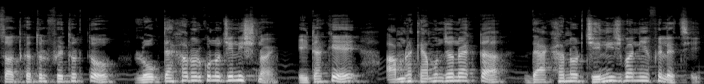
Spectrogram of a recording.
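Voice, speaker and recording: A man's voice: fairly high pitch, expressive, fairly quick, lightly acted. Man as an earnest, pious cartoon father. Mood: earnest, disapproving. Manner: earnest, moralizing. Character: pious, principled father instructing his son. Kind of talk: cartoon dialogue acting.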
